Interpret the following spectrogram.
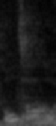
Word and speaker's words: Bolzano: This is how I'm taught to pronounce them, at least. Bolzano and Weierstrass.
